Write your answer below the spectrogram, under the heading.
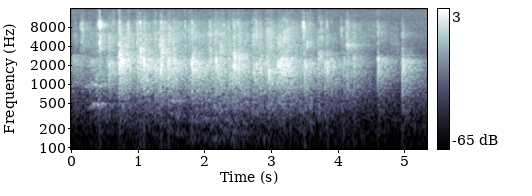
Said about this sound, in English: Thank you. Thank you very much. And I appreciate the applause, by the way. It's always nice to hear.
